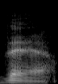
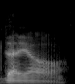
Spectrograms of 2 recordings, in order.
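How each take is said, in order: First: It is said as one single syllable. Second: It is said as two separate syllables. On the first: The speaker calls it right. "technically, you pronounce it like there" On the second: The speaker calls it wrong. "you expanded out this little bit here... put a gap in"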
